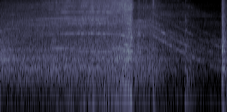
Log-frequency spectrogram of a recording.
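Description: A DeWALT miter saw cutting through a pressure-treated deck board, a loud sawing noise for about a second and a half. The cut then ends and the blade winds down with a falling whine.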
